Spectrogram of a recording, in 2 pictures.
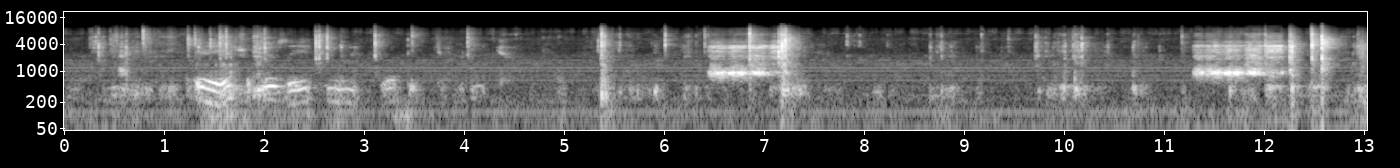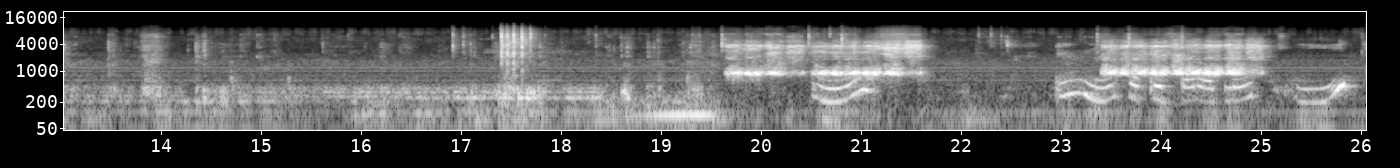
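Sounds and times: plastic toy clicking and rattling: 0.3 - 4.2, 5.4 - 11.3, 11.9 - 13.6, 16.9 - 17.9, 18.7 - 21.5, 23.2 - 25.1.

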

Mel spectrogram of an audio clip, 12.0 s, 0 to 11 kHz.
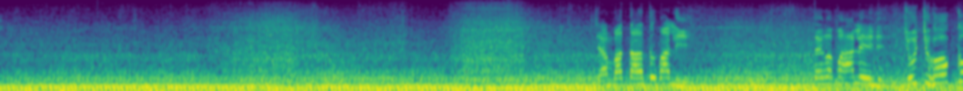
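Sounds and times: hiss of water and wind: 0.0 - 7.4
outboard motor running: 0.0 - 12.0.

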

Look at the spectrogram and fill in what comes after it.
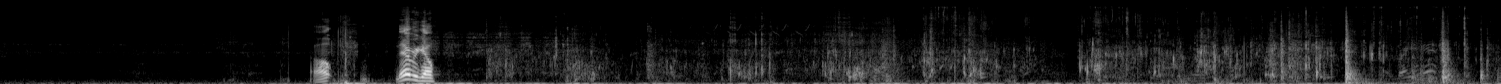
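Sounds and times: fish splashing at water surface: 4.9 - 15.0
knocks and clatter from boat: 4.9 - 15.0.

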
